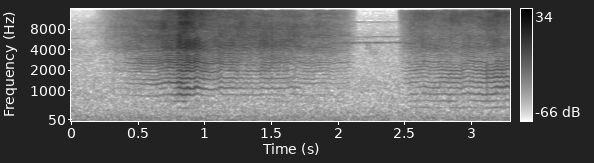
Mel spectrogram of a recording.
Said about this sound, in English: The mosquito started biting us. Ouch! Ouch! Ouch!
